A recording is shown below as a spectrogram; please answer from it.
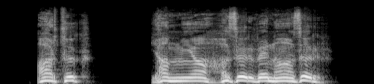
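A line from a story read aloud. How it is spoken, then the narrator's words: Man's triumphant roar. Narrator (Turkish): diye bağırdı zafer dolu bir gürlemeyle kapkara adam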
